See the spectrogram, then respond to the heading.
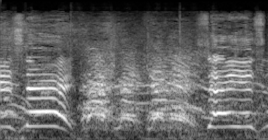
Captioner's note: chanting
